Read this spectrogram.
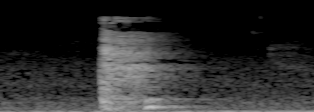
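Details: Homoeopathic teaching demonstration of a paroxysmal cough, imitated: a single sharp cough burst with a short voiced tail.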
